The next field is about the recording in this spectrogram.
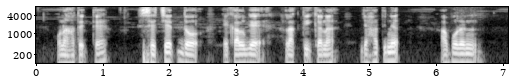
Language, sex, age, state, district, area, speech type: Santali, male, 30-45, West Bengal, Paschim Bardhaman, urban, spontaneous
